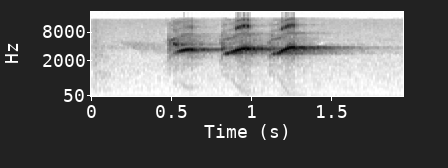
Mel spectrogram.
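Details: A single double-collared seedeater phrase: three linked whistled notes, slightly rising and slurred, delivered in just over a second in a clean quiet recording.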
